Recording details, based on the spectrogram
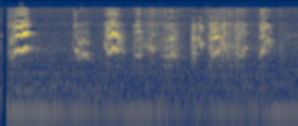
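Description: A cockatiel gives a run of scratchy, warbling chirps and squawks in uneven bursts, over a steady low hum.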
